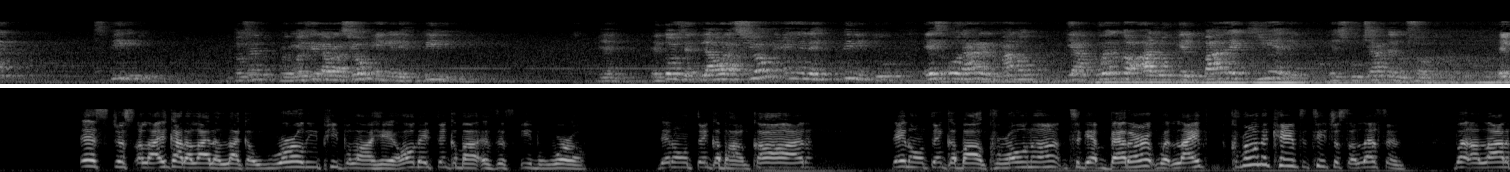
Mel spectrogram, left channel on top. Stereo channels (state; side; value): different; both; correlation -0.01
